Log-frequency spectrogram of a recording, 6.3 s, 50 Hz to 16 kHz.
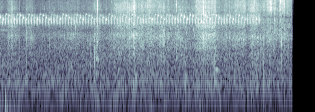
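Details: River warbler song recorded in Belarus in 2014 on a birding tour, a dry, high, insect-like buzzing of rapid pulses, steady like a sewing machine, with faint human voices behind it.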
